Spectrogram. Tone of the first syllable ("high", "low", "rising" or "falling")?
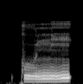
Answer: low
